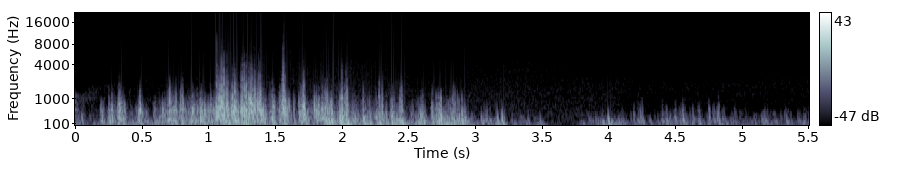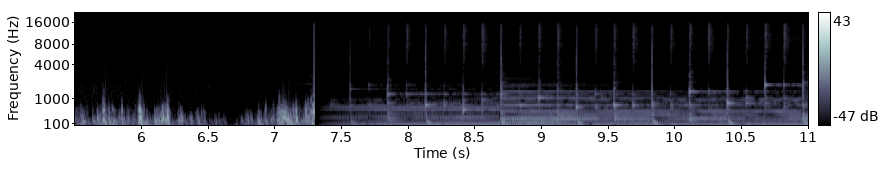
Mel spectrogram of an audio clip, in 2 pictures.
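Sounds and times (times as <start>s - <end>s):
wind buffeting microphone: 0.0s - 7.4s.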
